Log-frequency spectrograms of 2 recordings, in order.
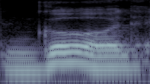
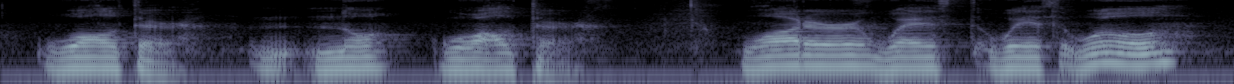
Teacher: que la W y la g tiene una pronunciación diferente y la diferencia es de que la g es gutural pero la W no lo es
